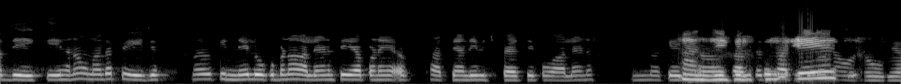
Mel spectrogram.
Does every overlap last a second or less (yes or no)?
no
